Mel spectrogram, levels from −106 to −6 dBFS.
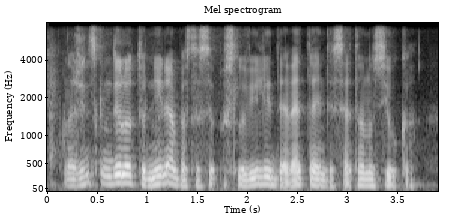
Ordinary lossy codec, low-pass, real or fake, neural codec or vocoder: none; 7.2 kHz; fake; vocoder, 44.1 kHz, 128 mel bands every 256 samples, BigVGAN v2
